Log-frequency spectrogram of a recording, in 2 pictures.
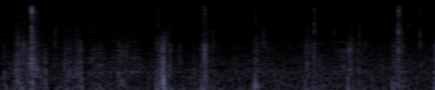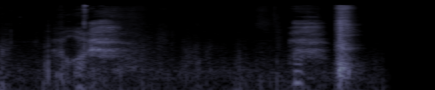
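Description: Faint, irregular crunching of slow footsteps in snow, with a breath about five seconds in and a sharper, louder breath near the end.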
